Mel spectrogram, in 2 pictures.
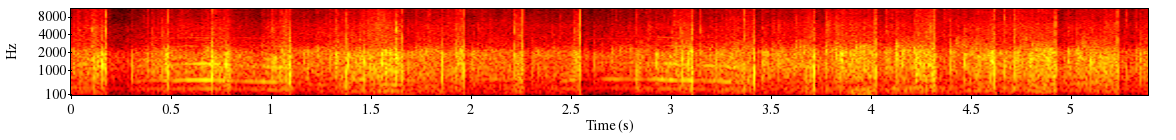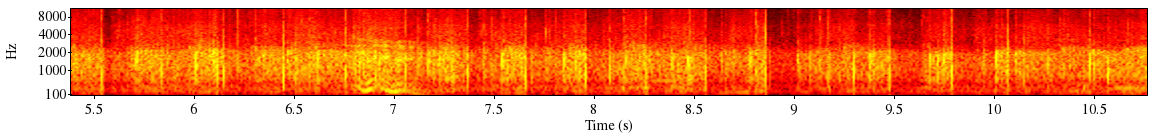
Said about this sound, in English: If I can have colleagues' indulgence just for a moment, I hope everyone would join me in saying thank you and giving a round of applause to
